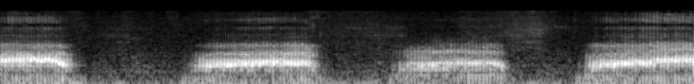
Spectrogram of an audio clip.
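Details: Indoor cat purring, a deep buzzing rumble in four strong pulses separated by quieter intervals, each breath cycle lasting around two seconds.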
